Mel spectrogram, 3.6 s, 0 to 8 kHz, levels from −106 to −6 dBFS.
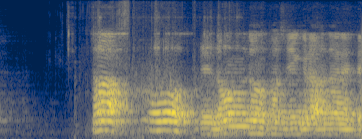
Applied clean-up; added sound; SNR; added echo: neural separator model SepFormer DNS4.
